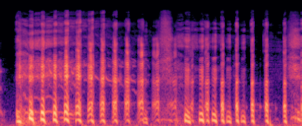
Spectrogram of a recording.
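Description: A man's voice imitating vomiting in rhythm: a fast string of short retching and gagging noises, repeated over and over.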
